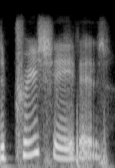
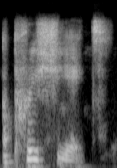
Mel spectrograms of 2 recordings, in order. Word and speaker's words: appreciate: Well, I'd appreciate it, right? Mhm. I'd really appreciate it if you could speak to HR. I'd really appreciate it. Say that for me. Appreciate. Appreciate. Appreciate. You're missing a syllable.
